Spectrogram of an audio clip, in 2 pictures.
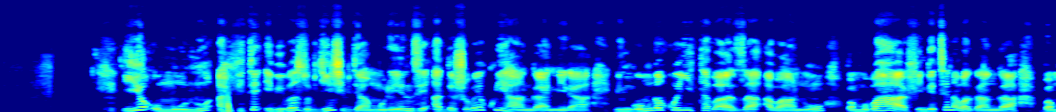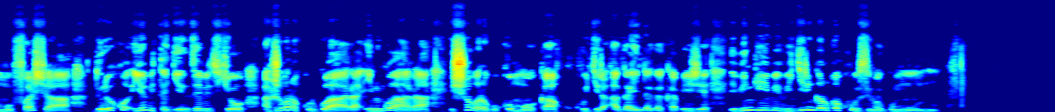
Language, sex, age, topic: Kinyarwanda, male, 18-24, health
